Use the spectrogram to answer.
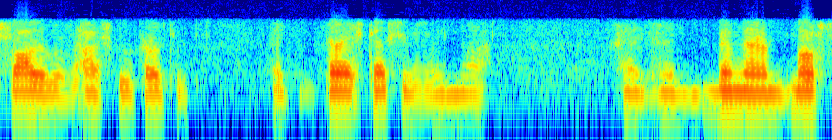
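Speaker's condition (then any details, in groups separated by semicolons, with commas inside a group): Parkinson's disease; diagnosed about two years ago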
